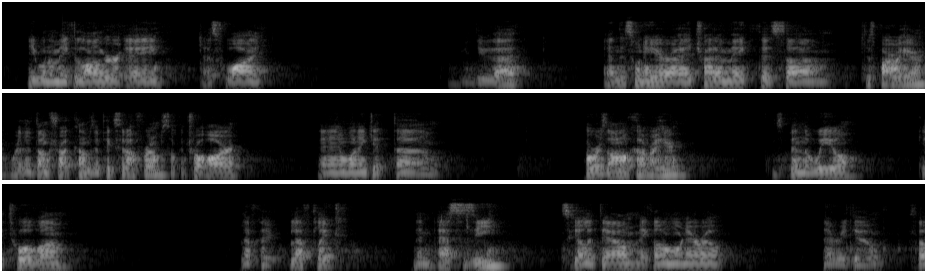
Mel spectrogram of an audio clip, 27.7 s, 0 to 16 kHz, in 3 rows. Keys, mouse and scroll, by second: 1.1 a, 1.8 s, 4.2 middle click, 10.8 ctrl+r, 22.8 s, 26.8 middle click, 27.3-27.6 scroll up 2.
